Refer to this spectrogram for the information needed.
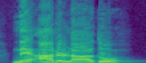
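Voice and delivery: slow, loud, blunt Gyeongsang dialect. Acted. Preacher imitating the funniest love confession, Gyeongsang dialect. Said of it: "경상도는 뭐".

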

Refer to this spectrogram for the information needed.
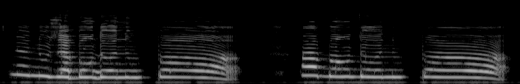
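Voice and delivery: very slow, high, stretched-out begging; hammed-up plaintive cry; pleading wail. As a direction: moan it like abandoned beggars. Fox and cat beg desperately.

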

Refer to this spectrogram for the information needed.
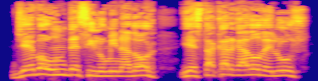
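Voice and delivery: put-on high, pressing boy's voice; urging. A narrator's reading. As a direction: press a friend to act at once. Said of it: "urgió Ron".

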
